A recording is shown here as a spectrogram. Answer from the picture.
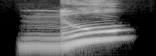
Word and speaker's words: nube: Nube. 2 syllables. Nu is the strongest part of the word, which means that this word is grave.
